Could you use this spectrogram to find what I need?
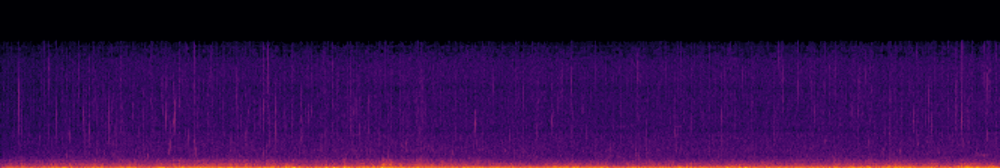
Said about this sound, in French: le premier, c'est euh, la pluie, en fait, tout simplement, qui, euh, commence avec le, tonnerre au loin qui gronde, comme si on était venu se réfugier dans le château pour se mettre à l'abri de, cette, euh, de cet orage.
